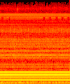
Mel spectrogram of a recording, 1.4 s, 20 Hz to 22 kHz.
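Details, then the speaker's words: Late-1965 Epiphone EA-32RVT Comet tube guitar amp idling with volume and reverb knobs at 10 but reverb switched off: steady low buzzing hum, no playing, noise blamed on poor grounding layout (output-tube bias parts grounded at power transformer center tap). "but you can probably hear that there's some noise right there just at idle. I mean, granted, we're at 10 and we're at 10 on the reverb, but it's not on."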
